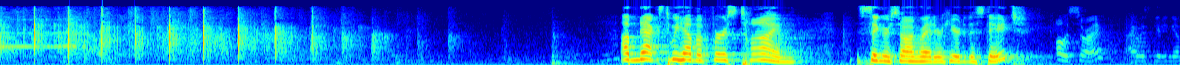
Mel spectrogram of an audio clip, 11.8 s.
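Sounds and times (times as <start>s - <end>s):
audience applause: 0.0s - 4.2s
speech: 6.2s - 10.3s.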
